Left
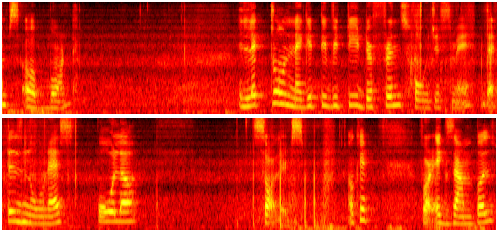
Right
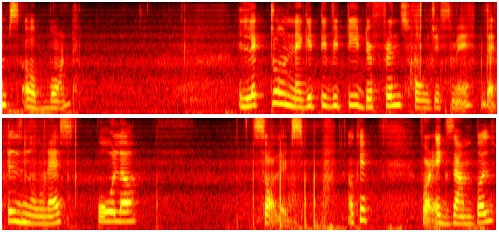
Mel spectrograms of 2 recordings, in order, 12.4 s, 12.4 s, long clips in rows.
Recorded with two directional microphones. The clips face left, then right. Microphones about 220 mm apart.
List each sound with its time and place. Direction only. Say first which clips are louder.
0.2 s a woman's voice: right 3 dB; 30° right (ahead or behind)
2.9 s a woman's voice: right 5 dB; 30° right (ahead or behind)
9.4 s a woman's voice: right 3 dB; 25° right (ahead or behind)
